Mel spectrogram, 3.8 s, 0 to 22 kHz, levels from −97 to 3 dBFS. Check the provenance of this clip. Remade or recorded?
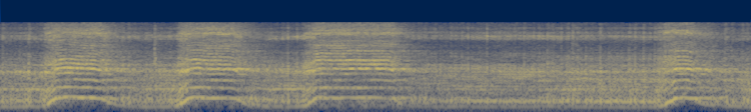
remade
